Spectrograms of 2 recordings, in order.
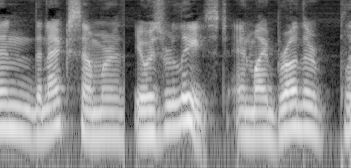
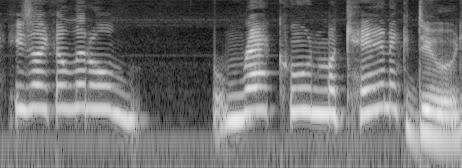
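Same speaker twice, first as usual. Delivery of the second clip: very high, stretched-out insistence; exasperated protest; 12 semitones higher than usual. Real, not acted. Gamer insisting who the raccoon mechanic is, exasperated. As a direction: plead the obvious in a soaring, incredulous pitch. Baffled rant about game voice.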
